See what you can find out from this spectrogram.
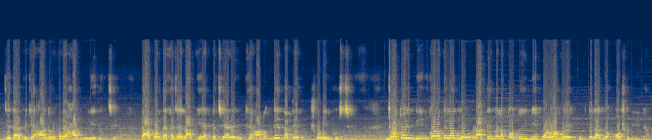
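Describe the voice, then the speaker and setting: A woman narrating a scripted horror story with expressive, dramatic suspense. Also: sits high. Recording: roomy echo, distant voice, background music. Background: music.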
